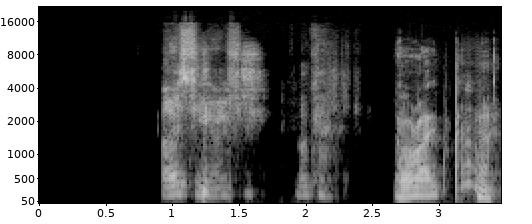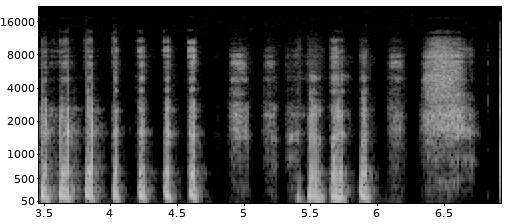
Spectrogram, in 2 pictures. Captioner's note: laughter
